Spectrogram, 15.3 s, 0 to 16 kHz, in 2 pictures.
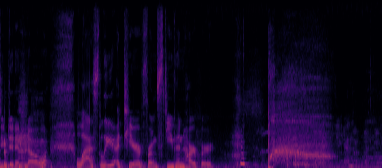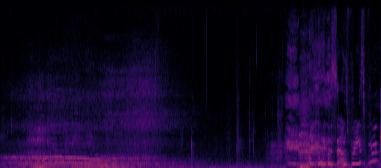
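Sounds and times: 
speech: 0.0s - 5.0s
laughter: 4.8s - 7.7s, 13.4s - 15.2s
breathy wheezy vocal noises: 5.4s - 6.7s, 7.5s - 11.9s
voice imitating a spooky ghostly moan: 7.5s - 11.8s.

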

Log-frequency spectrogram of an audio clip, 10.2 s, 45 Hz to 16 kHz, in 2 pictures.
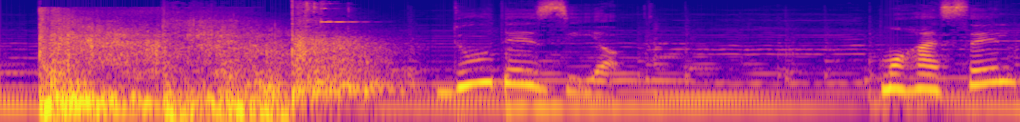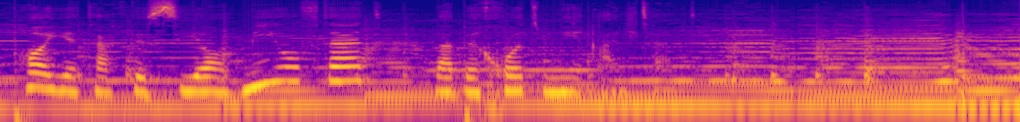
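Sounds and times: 
gunfire volley from a row of kneeling pupils: 0.2s - 2.1s
gunshot crack: 0.2s - 2.1s
speech: 2.3s - 3.6s, 4.4s - 10.1s.

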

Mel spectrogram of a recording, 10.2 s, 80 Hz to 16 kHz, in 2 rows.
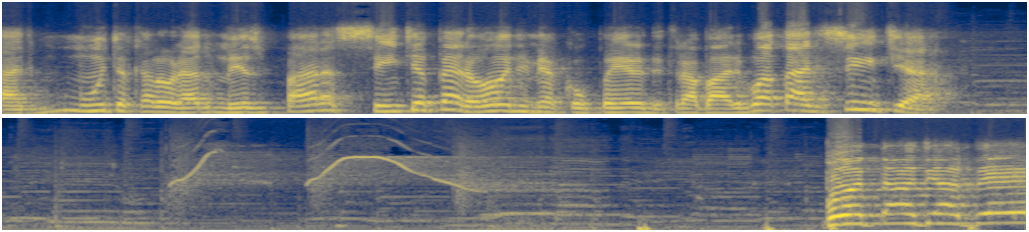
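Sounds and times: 
speech: 0.0s - 4.8s, 9.2s - 10.2s
quiet backing music bed: 3.8s - 10.2s
loud whistled phrases: 5.9s - 8.0s.

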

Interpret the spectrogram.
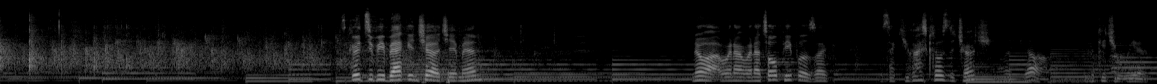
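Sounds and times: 
church audience clapping: 0.0s - 5.7s
speech: 3.5s - 5.0s, 6.9s - 11.5s.

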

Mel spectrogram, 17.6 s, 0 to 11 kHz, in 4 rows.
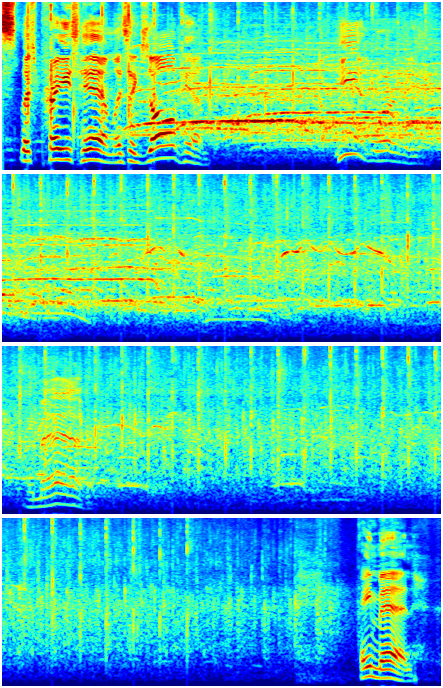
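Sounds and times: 
speech: 0.1s - 2.2s, 3.4s - 3.9s, 16.7s - 17.4s
crowd applauding: 0.2s - 17.2s
cheers and whoops: 0.8s - 13.7s.

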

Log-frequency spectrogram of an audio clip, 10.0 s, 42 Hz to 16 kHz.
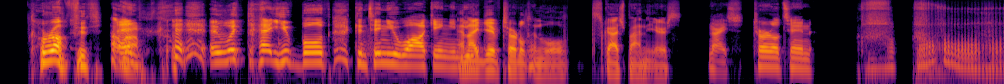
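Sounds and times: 
speech: 0.4s - 10.0s
voice imitating a turtle purring like a cat: 8.6s - 10.0s.

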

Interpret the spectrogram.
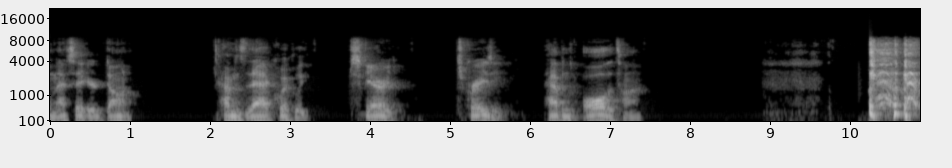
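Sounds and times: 
speech: 0.0s - 1.1s, 2.0s - 4.4s, 5.1s - 7.4s
man coughing with something stuck in his throat: 10.2s - 10.8s.

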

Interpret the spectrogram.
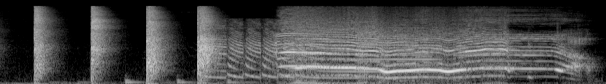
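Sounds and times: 
sharp slaps or claps: 0.0s - 3.0s
hosts shouting loudly: 2.6s - 5.8s.

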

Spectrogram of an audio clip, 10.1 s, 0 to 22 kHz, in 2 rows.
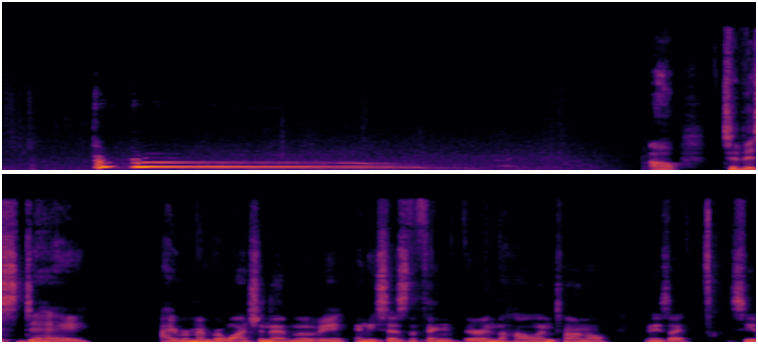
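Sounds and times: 
wolf howling: 0.6s - 3.6s
speech: 4.3s - 10.0s.

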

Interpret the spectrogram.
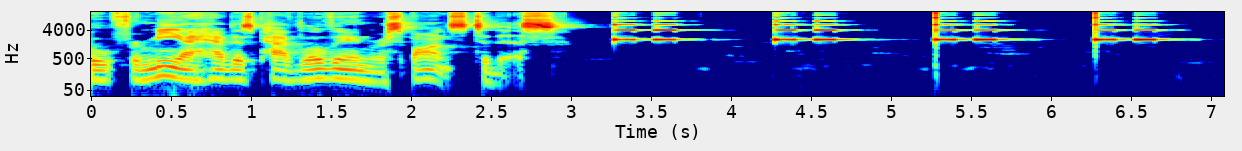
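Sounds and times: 
speech: 0.0s - 3.0s
timer alarm with bright tonal electronic chimes: 3.3s - 7.0s.

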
